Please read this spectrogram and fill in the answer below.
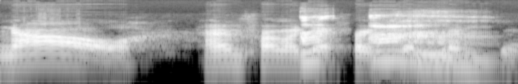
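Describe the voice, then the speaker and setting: This is a put-on character voice with a nasal sound. It sits at a middle pitch and moves at a moderate pace. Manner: nasally put-on voice.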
